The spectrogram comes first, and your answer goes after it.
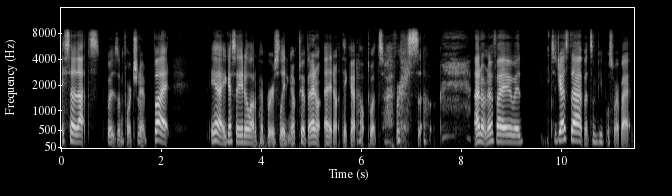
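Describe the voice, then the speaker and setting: A young woman talks casually into a podcast mic, rambling and correcting herself as she goes. Her voice is smooth, with a gravelly edge at the ends of her phrases. The sound is dry and close, with no room around it. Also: lowish voice, no echo. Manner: chatty, rambling, self-correcting with laughs. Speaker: podcast host. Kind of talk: casual solo podcast chat.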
